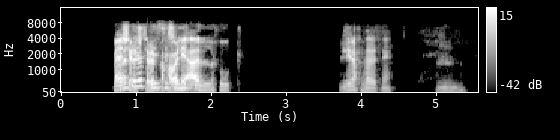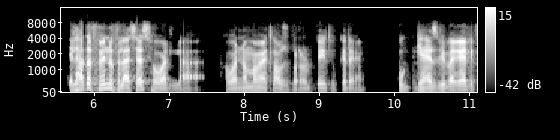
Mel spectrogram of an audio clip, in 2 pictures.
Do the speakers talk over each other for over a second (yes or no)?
yes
